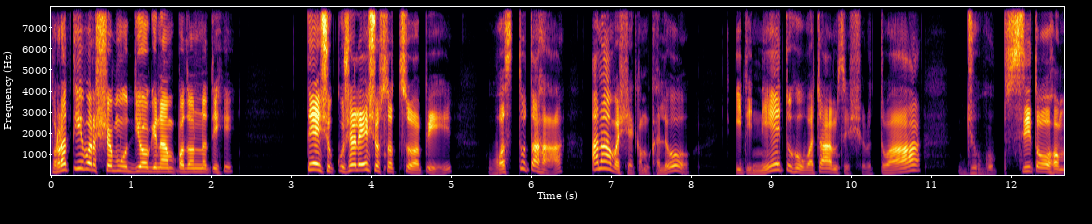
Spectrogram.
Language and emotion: Sanskrit, disgusted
